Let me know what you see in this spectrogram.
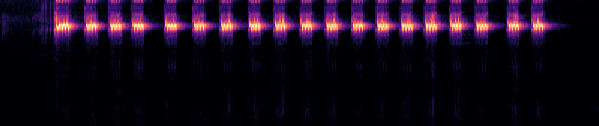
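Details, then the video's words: Natural cricket sound: a burst of about eighteen crisp, high chirps in quick regular succession, then silence. "suara jangkrik alam"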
